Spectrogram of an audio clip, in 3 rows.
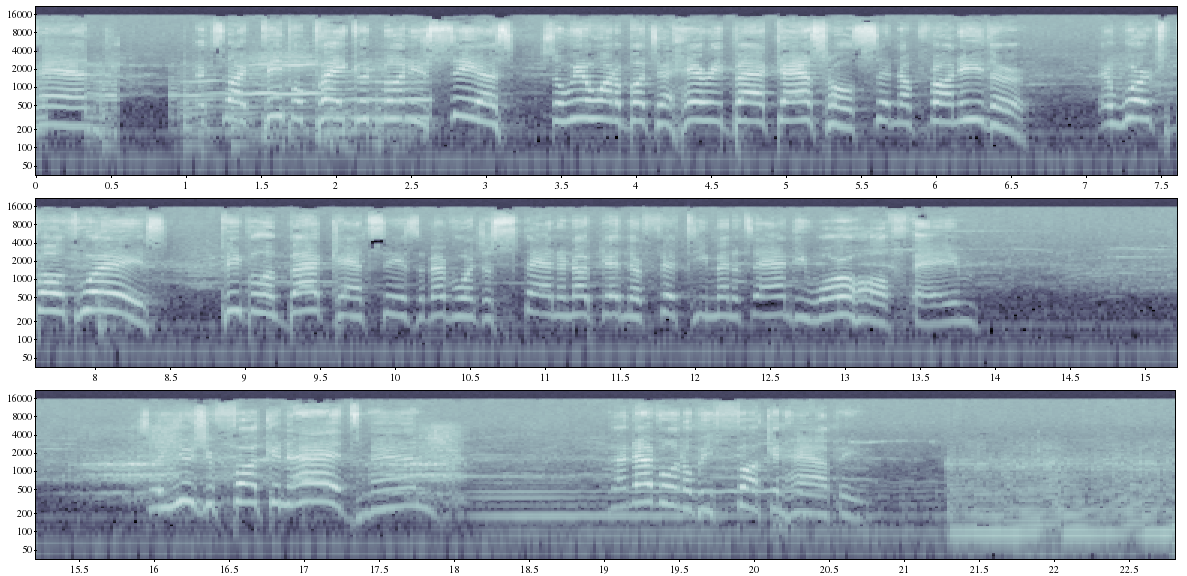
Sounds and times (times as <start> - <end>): Speech: 0.0 - 13.9, 15.9 - 18.0, 19.0 - 20.8.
